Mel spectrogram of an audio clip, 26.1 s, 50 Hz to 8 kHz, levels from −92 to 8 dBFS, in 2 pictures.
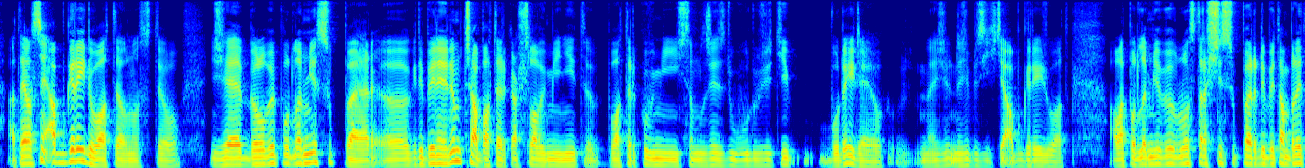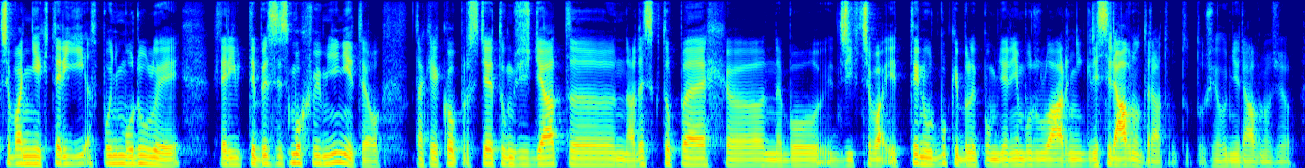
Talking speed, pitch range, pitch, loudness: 185 wpm, 105-130 Hz, 110 Hz, -24 LUFS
